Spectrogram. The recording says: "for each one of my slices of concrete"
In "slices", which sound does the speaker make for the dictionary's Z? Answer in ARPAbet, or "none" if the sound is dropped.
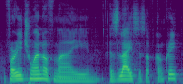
S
